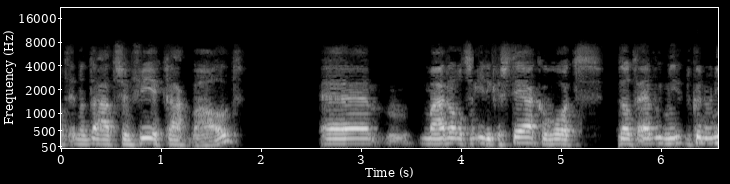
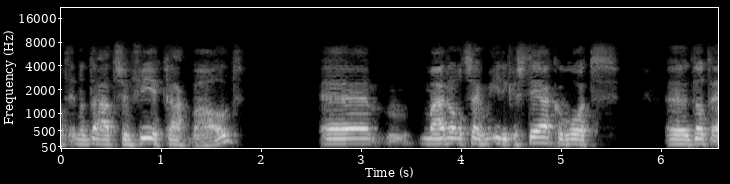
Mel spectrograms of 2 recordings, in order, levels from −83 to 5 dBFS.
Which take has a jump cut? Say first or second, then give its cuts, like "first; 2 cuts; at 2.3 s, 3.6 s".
first; 2 cuts; at 4.1 s, 5.6 s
